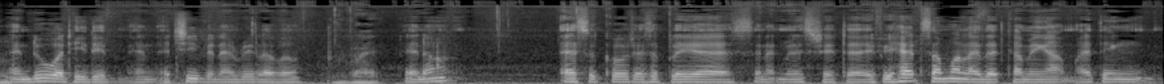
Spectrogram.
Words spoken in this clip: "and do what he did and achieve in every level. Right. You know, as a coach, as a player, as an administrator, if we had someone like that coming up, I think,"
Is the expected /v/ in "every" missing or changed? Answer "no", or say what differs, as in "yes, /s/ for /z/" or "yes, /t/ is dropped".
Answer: yes, /v/ is dropped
